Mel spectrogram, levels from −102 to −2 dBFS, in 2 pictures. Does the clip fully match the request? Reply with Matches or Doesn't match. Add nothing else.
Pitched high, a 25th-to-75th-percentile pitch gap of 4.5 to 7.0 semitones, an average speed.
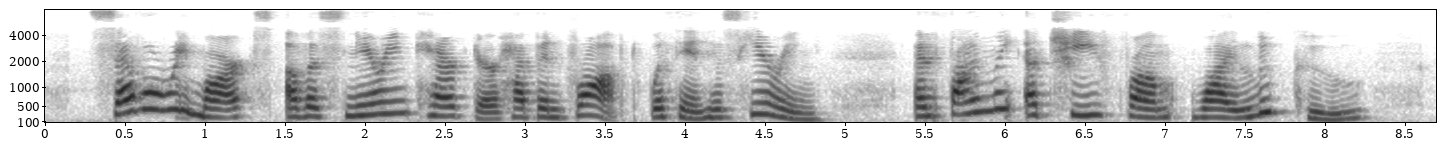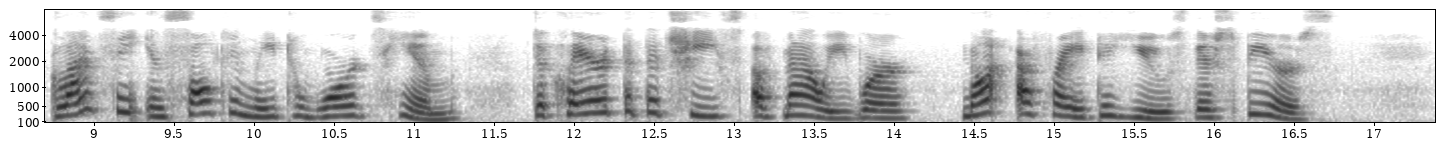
Doesn't match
